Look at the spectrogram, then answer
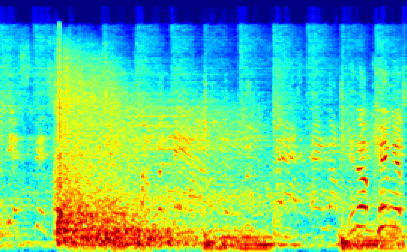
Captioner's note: pyro blasting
